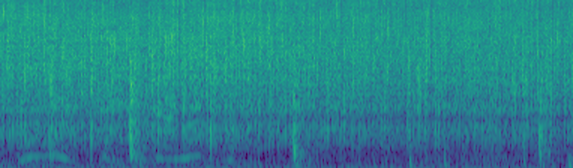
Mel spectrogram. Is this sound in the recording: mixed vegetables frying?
yes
